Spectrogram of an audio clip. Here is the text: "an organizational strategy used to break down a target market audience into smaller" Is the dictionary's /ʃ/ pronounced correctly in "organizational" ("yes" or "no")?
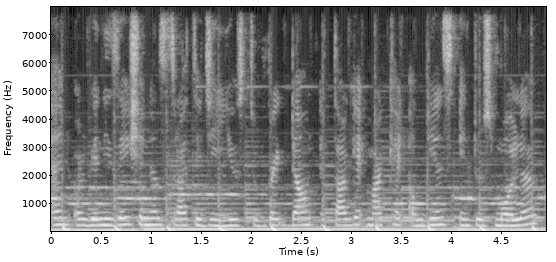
yes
